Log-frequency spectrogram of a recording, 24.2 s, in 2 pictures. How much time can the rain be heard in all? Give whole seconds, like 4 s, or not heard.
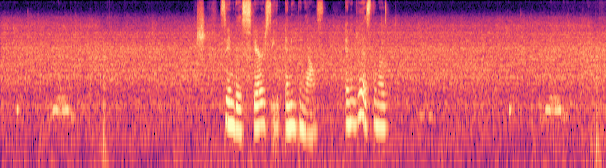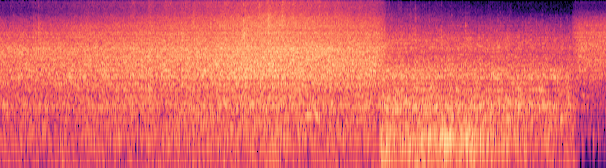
24 s.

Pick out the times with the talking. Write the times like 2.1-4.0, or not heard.
3.9-7.8.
